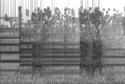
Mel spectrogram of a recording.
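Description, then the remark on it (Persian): A doorbell at a front gate rings with a sustained electronic chime tone, loud and steady, while a dog barks in two short bursts over it. “تو پاش که یک دفعه می زنگ دروازه را بزنم.”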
